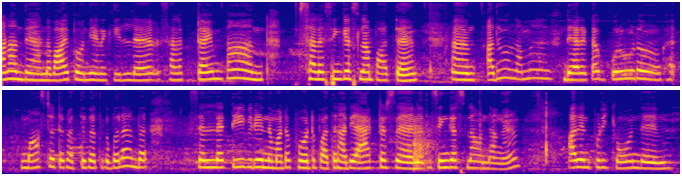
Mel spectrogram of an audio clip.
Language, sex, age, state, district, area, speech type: Tamil, female, 18-30, Tamil Nadu, Thanjavur, urban, spontaneous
